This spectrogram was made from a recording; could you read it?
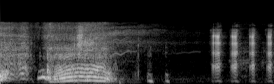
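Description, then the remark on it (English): A woman blows a long, wobbling raspberry by mouth, imitating a fart noise, that buzzes and warbles for about a second, followed by a few soft pops and a quick run of short spluttering bursts, fairly loud. “I'm a girl, I can't make fart noises very well, but that was my thoughts.”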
